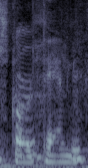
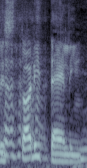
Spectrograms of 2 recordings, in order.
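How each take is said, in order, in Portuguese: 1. É falada com sotaque do inglês americano. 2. É falada com sotaque do português brasileiro. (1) "ela fala storytelling" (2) "falo que nem uma pessoa do interior do Paraná"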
